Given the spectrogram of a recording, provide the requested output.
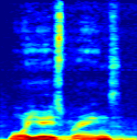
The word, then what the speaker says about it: Moyie Springs: It's Moyie Springs and Kootenai. And if you don't say it right, they'll know you're not from the area.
